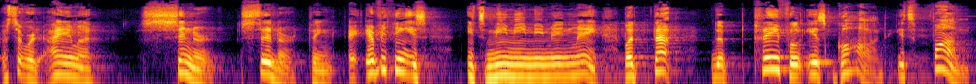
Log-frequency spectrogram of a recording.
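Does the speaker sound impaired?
Yes: aphasia after stroke; massive stroke, adult onset, one week comatose, numb hand, aphasia affecting talking, reading, writing, singing; could not talk, read or write at first, friend helped with talking, hard to memorize, halting telegraphic sentences.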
